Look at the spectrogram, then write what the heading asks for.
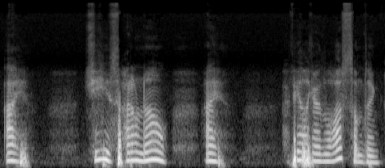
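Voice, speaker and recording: A man's voice: high-pitched, unhurried, no echo, voice pushed up. A man voicing a young woman who is hesitant and shaken, often stammering. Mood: confused. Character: grieving young woman seeker, earnest and shaken. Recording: dry tinny phone-like sound.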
